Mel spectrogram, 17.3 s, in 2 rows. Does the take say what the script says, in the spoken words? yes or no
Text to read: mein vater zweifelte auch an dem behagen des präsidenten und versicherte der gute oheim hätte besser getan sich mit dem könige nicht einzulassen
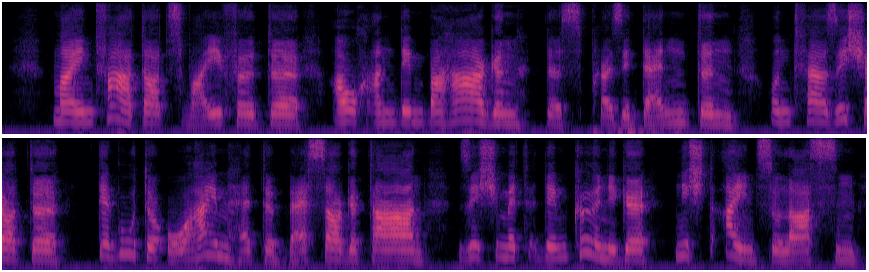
yes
